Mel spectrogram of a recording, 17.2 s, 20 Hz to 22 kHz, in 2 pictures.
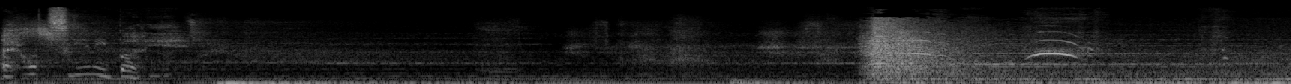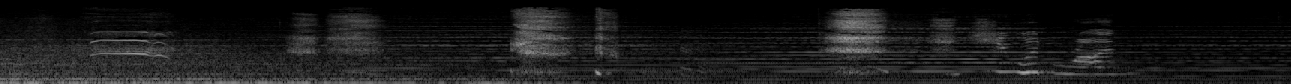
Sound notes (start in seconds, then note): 6.1 sinister music; 7.2 Ellie screaming; 12.0 Hayley crying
